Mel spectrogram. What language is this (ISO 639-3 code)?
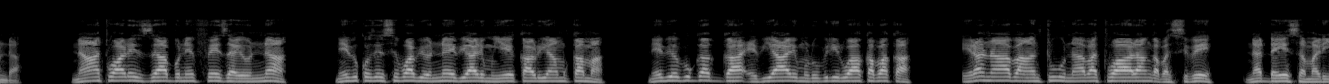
lug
